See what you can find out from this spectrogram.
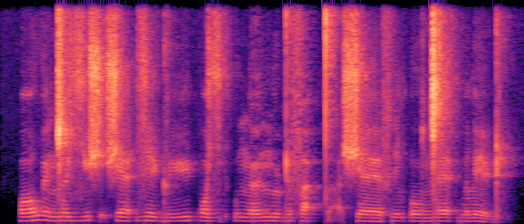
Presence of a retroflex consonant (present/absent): present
